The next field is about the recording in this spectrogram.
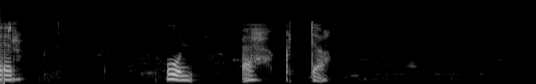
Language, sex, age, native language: Icelandic, male, 6, Icelandic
